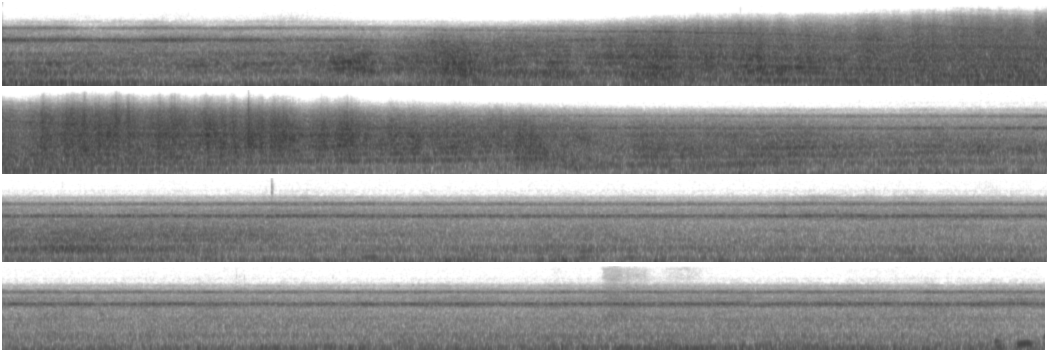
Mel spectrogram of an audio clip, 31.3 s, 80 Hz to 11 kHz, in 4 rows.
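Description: Four Pratt & Whitney F117 turbofans of a C-17 Globemaster III on a low demonstration pass: the jet noise builds to its loudest about eight to ten seconds in, with a sweeping whoosh as the aircraft goes by, then settles to a quieter rumble as it flies away.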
